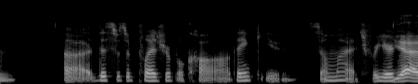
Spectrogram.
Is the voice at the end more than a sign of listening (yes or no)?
yes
